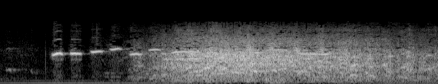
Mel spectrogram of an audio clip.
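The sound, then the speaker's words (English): A person whistles through pursed lips a short run of five rising tonal notes, clear, then breaks into breathy laughter that fills the rest of the moment. “Now you purse your lips like this. Like this? No. Like this. As if you were going to whistle.”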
